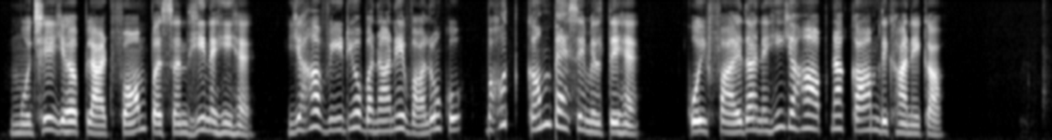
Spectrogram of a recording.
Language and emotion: Hindi, disgusted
